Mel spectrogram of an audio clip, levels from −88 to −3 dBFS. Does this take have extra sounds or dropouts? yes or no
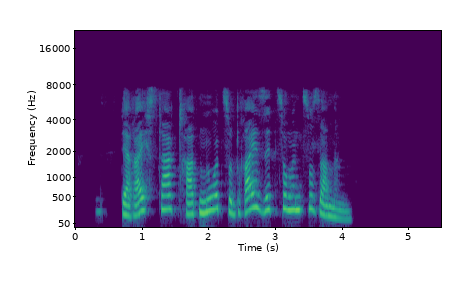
no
